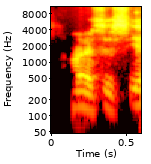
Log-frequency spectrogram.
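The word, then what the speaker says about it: Du Plessis: Duplessis.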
